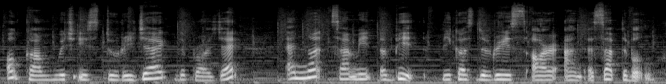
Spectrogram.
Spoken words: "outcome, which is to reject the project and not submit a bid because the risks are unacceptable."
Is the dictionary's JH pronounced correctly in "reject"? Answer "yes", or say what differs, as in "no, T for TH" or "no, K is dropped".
yes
